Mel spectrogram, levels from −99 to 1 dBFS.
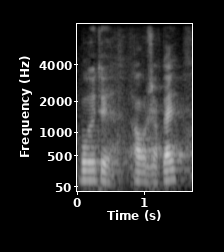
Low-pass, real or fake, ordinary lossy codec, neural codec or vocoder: none; real; none; none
